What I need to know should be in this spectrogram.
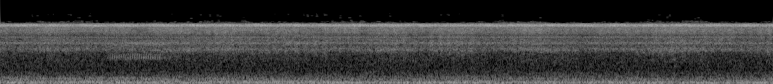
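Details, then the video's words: Male cicadas chirping to attract females at dusk on a summer night in Georgia, USA: a dense, steady, hissing buzz high in pitch that never lets up, with a faint low rumble beneath. "Cicadas at Dusk, Summer Night"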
